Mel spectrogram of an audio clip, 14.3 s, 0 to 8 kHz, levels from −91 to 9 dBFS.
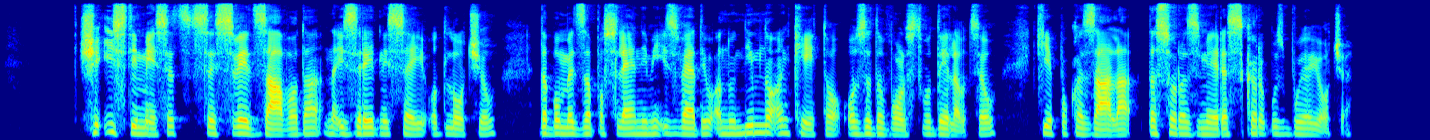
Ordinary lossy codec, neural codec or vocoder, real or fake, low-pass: none; vocoder, 44.1 kHz, 80 mel bands, Vocos; fake; 7.2 kHz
